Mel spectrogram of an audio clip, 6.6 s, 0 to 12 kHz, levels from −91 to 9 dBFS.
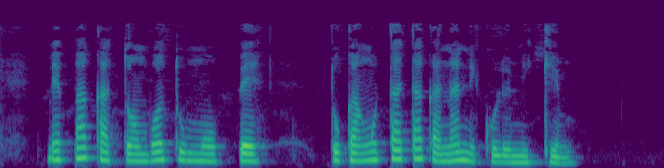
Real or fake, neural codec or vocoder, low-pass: real; none; 7.2 kHz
